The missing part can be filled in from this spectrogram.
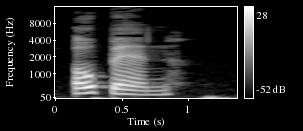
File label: "open", English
